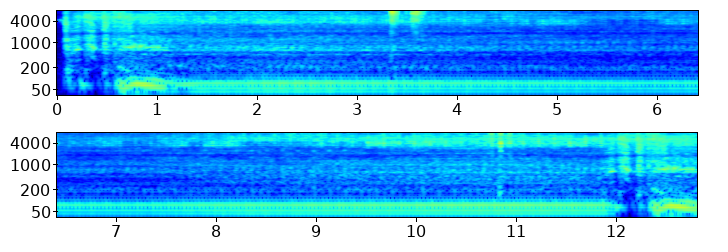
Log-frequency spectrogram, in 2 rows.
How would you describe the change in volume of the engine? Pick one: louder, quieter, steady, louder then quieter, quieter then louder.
quieter then louder.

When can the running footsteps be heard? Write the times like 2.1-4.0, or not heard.
not heard.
